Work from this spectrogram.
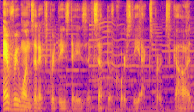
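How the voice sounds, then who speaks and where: A man's voice: rumbling low, sing-song, moderate pace, vocal fry, fairly bright tone, faint music behind. A man hosting comic reaction commentary in a sarcastic, mocking way. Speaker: host of a commentary video.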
